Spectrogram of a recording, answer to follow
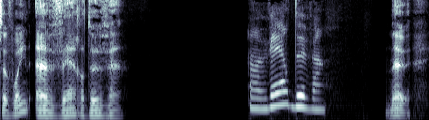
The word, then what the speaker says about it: vin: Vin. Vin. Le vin is wine.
